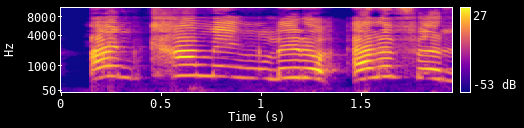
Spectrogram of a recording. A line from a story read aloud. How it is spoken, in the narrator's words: the snake cried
